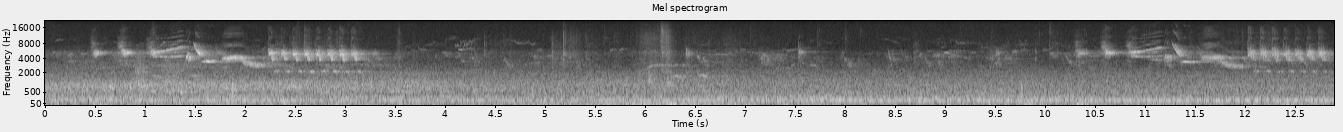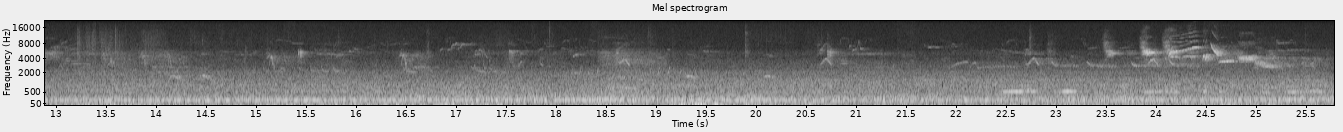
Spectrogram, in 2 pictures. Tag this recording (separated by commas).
Bird, Animal, Wild animals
